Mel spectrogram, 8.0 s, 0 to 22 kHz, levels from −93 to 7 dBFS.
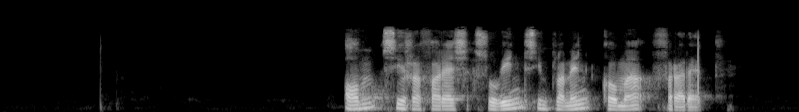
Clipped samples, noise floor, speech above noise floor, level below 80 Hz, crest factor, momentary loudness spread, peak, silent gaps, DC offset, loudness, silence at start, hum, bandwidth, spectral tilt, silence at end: under 0.1%; -88 dBFS; 71 dB; -60 dBFS; 18 dB; 5 LU; -2 dBFS; none; under 0.1%; -19 LUFS; 3.45 s; none; 8.2 kHz; -5.5 dB/octave; 1 s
